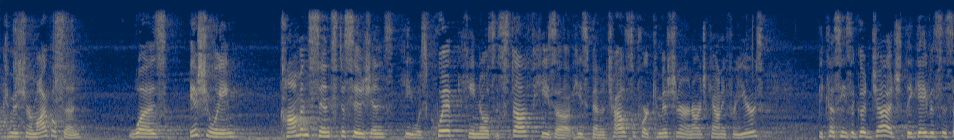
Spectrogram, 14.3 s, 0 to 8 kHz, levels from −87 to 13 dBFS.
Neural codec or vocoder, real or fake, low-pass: codec, 16 kHz, 16 kbps, FreqCodec, larger model; fake; 7.2 kHz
